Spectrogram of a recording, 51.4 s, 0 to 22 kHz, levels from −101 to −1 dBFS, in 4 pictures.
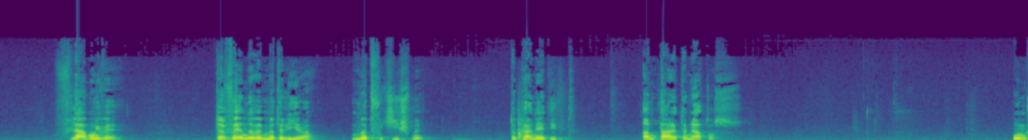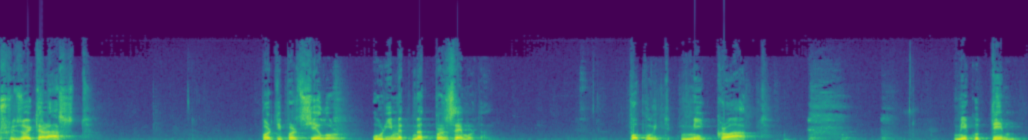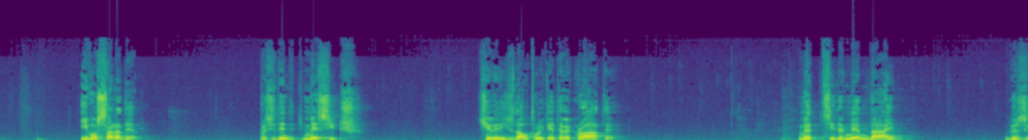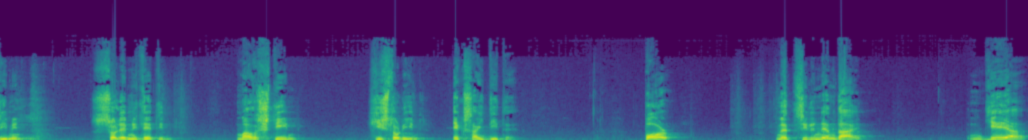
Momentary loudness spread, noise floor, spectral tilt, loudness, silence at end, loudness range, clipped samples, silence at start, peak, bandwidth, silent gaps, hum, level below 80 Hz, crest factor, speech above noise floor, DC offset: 17 LU; -61 dBFS; -4.5 dB/octave; -15 LUFS; 0.05 s; 4 LU; under 0.1%; 0.8 s; 0 dBFS; 15.5 kHz; none; none; -54 dBFS; 18 dB; 47 dB; under 0.1%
